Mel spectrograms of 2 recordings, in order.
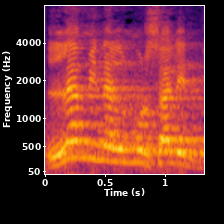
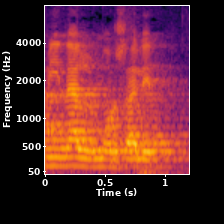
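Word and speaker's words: لَمِنَ الْمُرْسَلِينَ: Lam itu kalau pendek artinya sungguh. Laminal mursalin. Sungguh engkau seorang rasul. Tapi kalau mac bacanya salah dibacanya panjang. Innaka minal mursalin. Kau bukan seorang rasul.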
